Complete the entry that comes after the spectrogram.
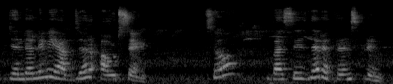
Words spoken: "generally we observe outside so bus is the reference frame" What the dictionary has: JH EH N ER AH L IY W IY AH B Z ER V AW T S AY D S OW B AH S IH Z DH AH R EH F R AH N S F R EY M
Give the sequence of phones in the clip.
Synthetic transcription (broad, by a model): JH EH N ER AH L IY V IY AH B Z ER AW T S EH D S OW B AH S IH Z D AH R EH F R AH N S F R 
